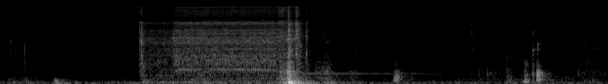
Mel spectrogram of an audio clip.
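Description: Cordless drill running for about a second and a half as it bores a mounting hole in the wall, ending in a sharp loud knock; a few light clicks follow.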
